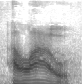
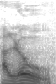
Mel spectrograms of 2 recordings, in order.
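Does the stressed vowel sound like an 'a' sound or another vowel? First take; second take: a sound; other vowel. First: The stressed vowel starts with an 'a' sound. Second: The stressed vowel is not an 'a' sound. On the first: The speaker calls it right. "No, it's allow, con A" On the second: The speaker calls it wrong. "solía cometer un error y decía allow"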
